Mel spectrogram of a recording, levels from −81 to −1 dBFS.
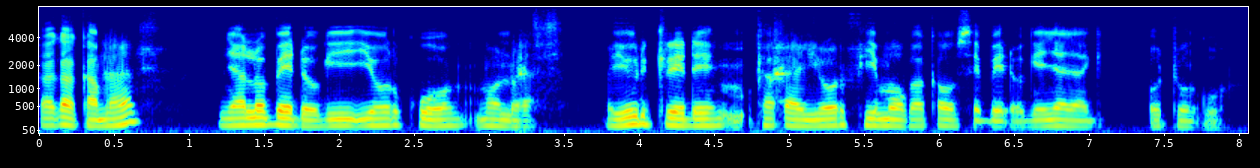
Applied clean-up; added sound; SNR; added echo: neural diffusion model UNIVERSE++.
